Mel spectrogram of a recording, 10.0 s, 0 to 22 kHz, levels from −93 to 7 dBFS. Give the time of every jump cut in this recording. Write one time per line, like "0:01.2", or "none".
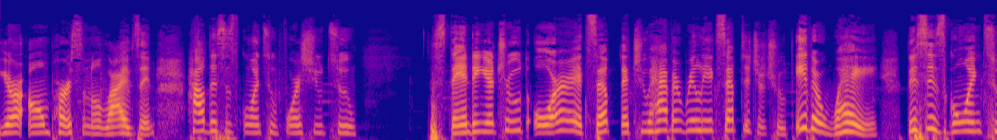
none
